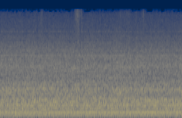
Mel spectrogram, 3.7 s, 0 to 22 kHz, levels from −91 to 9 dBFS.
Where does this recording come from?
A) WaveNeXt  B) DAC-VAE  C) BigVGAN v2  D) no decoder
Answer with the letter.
D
